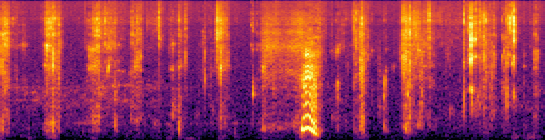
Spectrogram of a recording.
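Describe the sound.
Crisp crunching bites and chewing of a cheddar-flavoured pretzel, many short dry cracks in an uneven rhythm, with one brief voiced exclamation in the middle.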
